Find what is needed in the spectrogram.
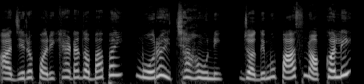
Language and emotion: Odia, fearful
